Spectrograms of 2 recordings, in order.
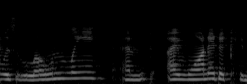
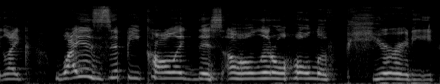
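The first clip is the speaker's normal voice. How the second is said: loud, incredulous protest; amused disbelief; 7 dB louder than usual. Real, not acted. Streamer questions a viewer calling the chat pure, loudly incredulous. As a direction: raise your voice in playful disbelief.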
